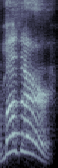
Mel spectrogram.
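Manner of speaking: "Mother!" exclaimed high and loud; exclamation mark. Real, not acted. Host announcing the beaten film's title, "Mother!" exclaimed. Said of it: "say it like that with the exclamation mark".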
